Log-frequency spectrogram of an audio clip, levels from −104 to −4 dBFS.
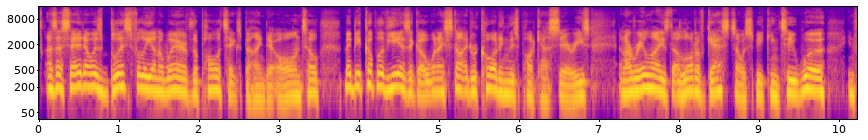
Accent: British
